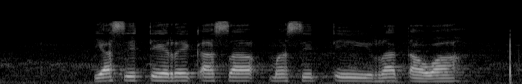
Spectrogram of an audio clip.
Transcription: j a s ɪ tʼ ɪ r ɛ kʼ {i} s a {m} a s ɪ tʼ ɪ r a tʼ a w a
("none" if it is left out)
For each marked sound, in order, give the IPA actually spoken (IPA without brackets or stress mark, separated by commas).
a, m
